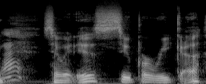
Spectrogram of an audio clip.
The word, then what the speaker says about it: Superica: So it's Superica is how it's pronounced.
